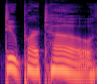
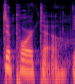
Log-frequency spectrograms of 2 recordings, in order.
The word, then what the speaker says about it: Doporto: Are you sure you're pronouncing that correct? – Well, it's D-O-P-O-R-T-O. What would you say? – Oh, I thought it was like DuPorto, like a French... – I'm guessing it's Italian. – That's a unfortunate sounding DoPorto. – Wait, maybe... – I'm looking it up now. – Portuguese. – DePorto, probably. Pronounced DePorto.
